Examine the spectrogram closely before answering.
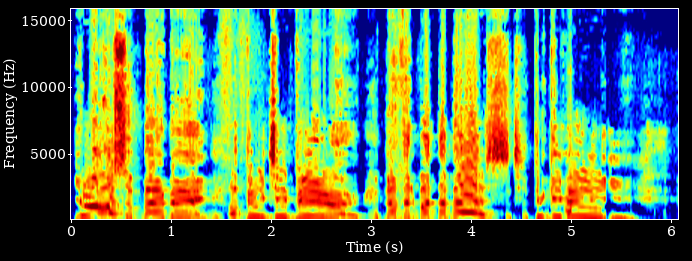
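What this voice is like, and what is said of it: Dick Vitale impression. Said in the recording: “you do a great impersonation of Dick Vitale”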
